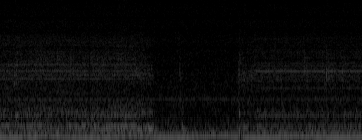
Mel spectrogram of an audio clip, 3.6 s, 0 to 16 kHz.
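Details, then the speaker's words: Amcrest ProHD IP2M-841B pan-tilt camera: quick, fairly loud whirring motor tone that runs, pauses briefly, then starts again; very fast but noisy motor, normal pan-tilt operation. "this does 30 frames per second so it's very smooth and the motor is actually very quick for a movie but it's also very noisy"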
